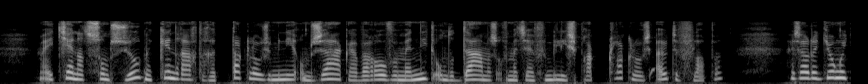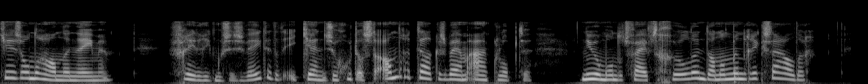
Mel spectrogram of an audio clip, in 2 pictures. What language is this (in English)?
Dutch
